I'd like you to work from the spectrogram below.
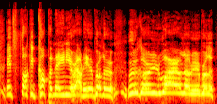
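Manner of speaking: high, hammed-up panic, building to a yell; mock alarmist. Streamer parodying police critics, mock hysteria rising to a shout. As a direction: wind up from brisk sarcasm into hysterical mock shouting. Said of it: "That's what they fucking think".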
